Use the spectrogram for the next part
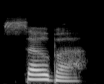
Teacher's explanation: is clear and the stress is on the first syllable and the British English is soba the letter R sound is dropped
